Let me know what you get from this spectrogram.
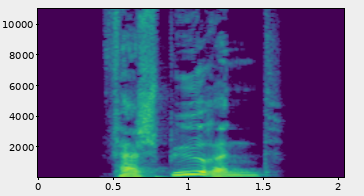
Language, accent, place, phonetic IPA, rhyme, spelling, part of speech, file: German, Germany, Berlin, [fɛɐ̯ˈʃpyːʁənt], -yːʁənt, verspürend, verb, De-verspürend.ogg
- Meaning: present participle of verspüren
